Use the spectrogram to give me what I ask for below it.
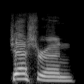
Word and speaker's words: Jeshurun: culotte you sure une gesturing how do you pronounce that assurance Jeshurun of New York City did I get it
